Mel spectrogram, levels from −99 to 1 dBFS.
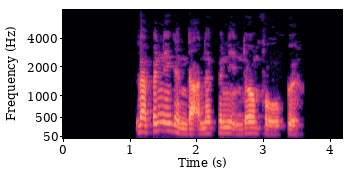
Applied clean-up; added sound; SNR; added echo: none; none; none; none.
